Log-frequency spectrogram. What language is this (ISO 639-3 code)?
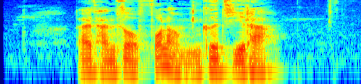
zho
